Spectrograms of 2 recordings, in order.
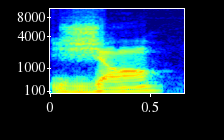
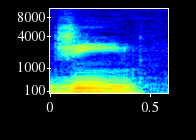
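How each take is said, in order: First: The name is said the French-style way. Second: The name is said like English 'jeans'. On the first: This is how people in Canada tend to say it. "For those of us in Canada, we're probably inclined to say Jean" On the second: This is the listed pronunciation of the name. "instead of Gene"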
